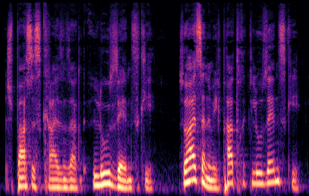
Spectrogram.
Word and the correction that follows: Losensky: Losensky, Entschuldigung. Ach so. Aber man möchte natürlich automatisch, wenn man Losensky liest, das als Lusensky aussprechen.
